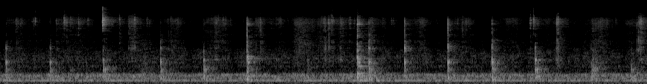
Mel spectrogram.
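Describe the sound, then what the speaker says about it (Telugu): Urad dal roasting in a pan on a low-flame stove, with repeated light scraping and clinking strokes of a spoon against the pan over a steady low background hum. "మినపప్పు అనేది కొంచెం రోస్ట్గా వేయించుకోవాలండి, ఎర్రగా వేయించుకోవాలి"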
